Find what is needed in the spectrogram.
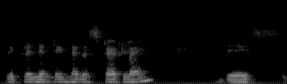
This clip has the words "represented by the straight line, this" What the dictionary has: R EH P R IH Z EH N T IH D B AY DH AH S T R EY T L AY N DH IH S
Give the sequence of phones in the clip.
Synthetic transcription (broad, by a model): R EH P R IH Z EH N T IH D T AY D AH S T EY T L AY N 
